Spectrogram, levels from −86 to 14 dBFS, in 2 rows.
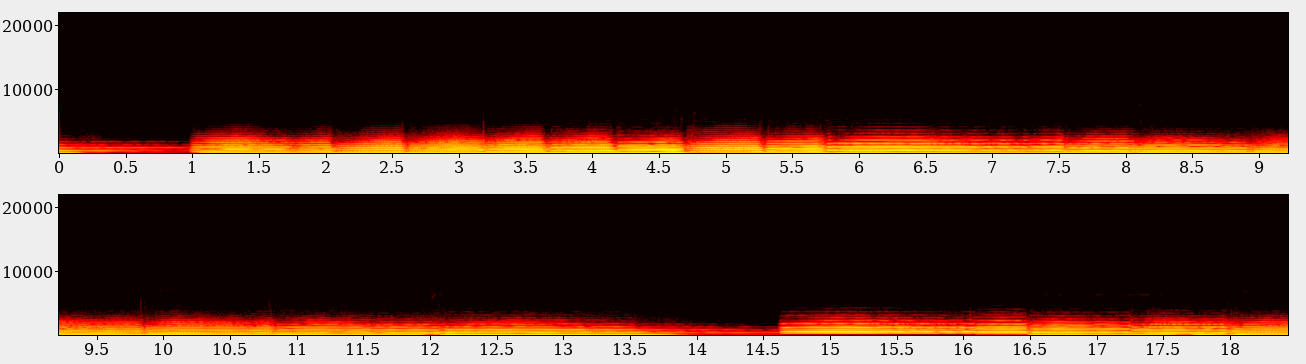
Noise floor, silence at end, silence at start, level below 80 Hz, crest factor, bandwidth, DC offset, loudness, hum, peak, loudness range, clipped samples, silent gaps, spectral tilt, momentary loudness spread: -43 dBFS; 0 s; 0 s; -30 dBFS; 12 dB; 3.3 kHz; under 0.1%; -17 LUFS; none; -4 dBFS; 3 LU; under 0.1%; none; -12.5 dB/octave; 5 LU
